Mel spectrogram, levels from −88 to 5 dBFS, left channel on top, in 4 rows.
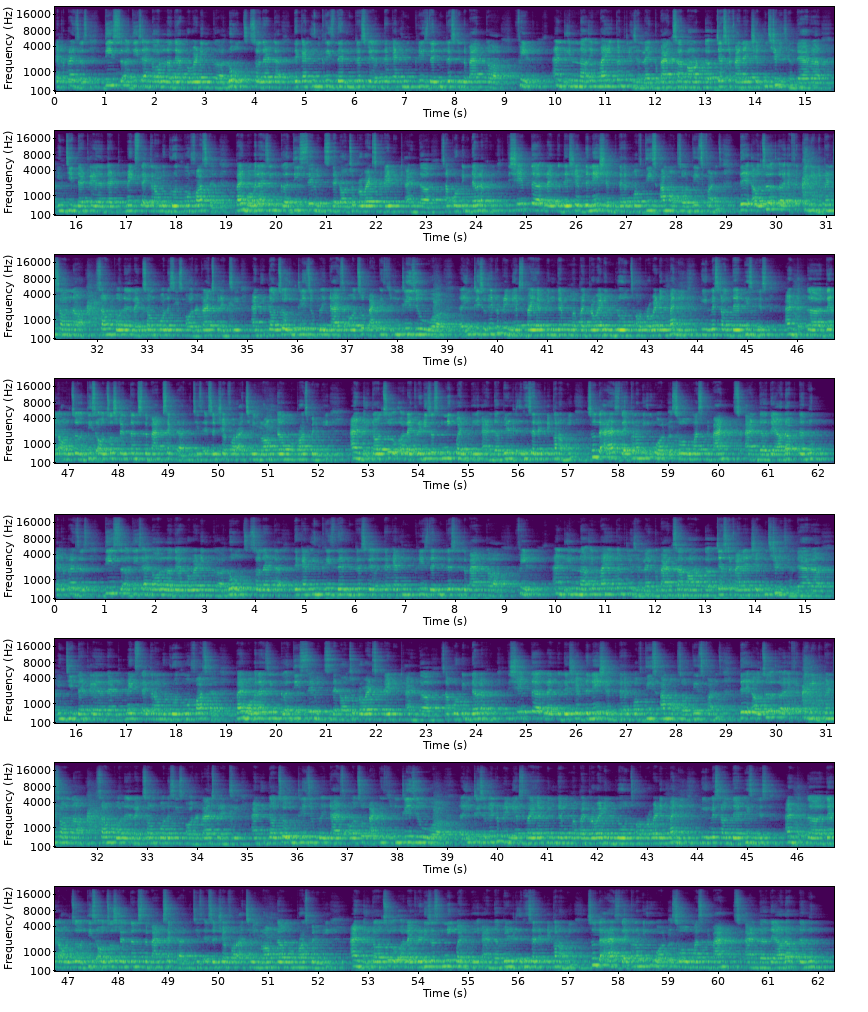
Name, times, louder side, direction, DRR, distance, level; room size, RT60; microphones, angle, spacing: voice 1, 0.0-9.6 9.9-61.9, left 1 dB, 20° left, 0 dB, 1.2 m, -21 dB
17.5 x 9.2 x 2.8 m, 2.6 s
head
